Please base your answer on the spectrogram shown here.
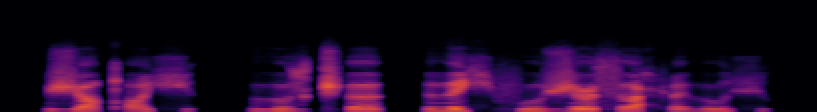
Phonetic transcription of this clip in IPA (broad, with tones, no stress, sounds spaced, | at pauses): ʒ ə˞˧ qʼ ə˞˩ ç | ð u˧ z t͡ʃʼ ə˥ | ð e˥ ç f u˧ ʒ ə˞˥ s ɤ˧˥ ħ ɽ ɪ˩ ð u˩˧ ç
